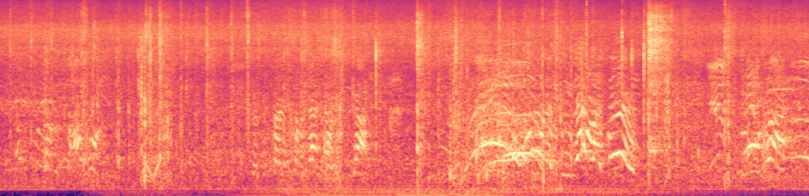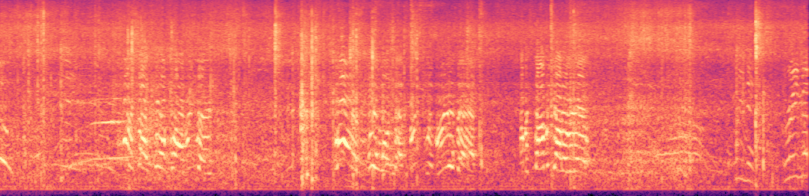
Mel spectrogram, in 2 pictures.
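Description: Skateboards rolling and clacking on concrete, with several sharp board impacts, under people talking and calling out across the skatepark.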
